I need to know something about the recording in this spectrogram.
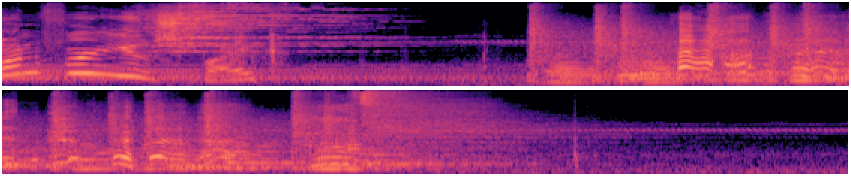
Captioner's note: giggling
